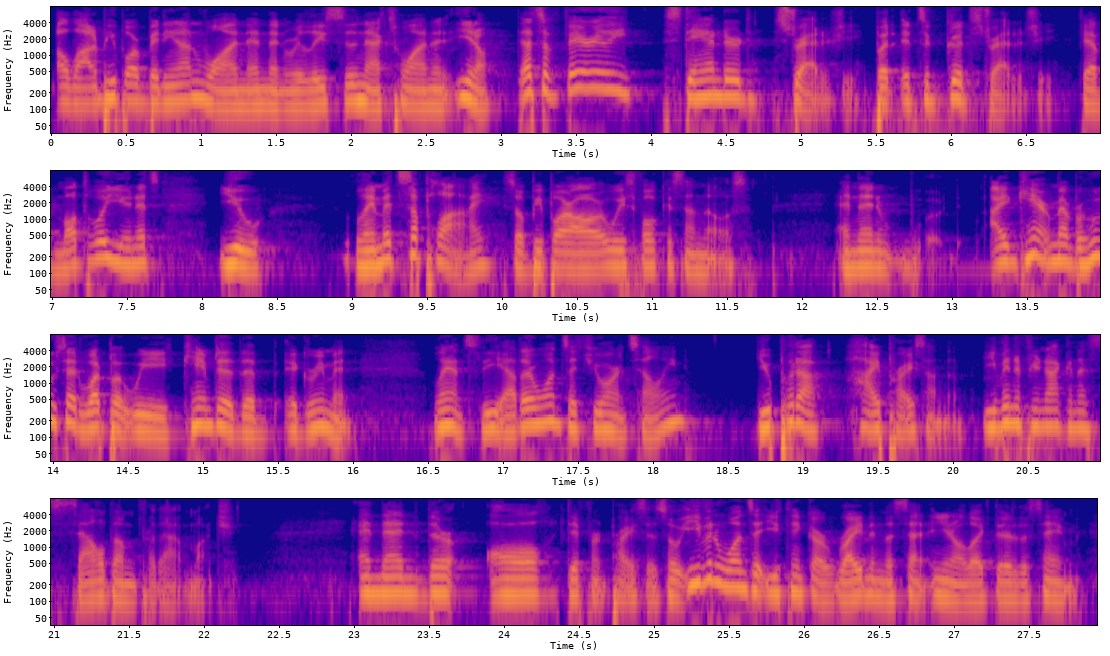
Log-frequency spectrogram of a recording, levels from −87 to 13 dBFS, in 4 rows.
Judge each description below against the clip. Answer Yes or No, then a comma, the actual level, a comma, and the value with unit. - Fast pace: Yes, fast, 230 wpm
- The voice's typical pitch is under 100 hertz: No, low, 135 Hz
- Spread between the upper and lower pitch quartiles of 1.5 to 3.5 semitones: No, average, 4.4 semitones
